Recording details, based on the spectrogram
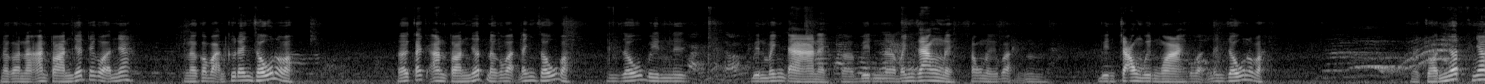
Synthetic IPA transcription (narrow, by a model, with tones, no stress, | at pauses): naː˨˩kɔ̰˧˨nlaː˨˩ʔaː˧nt̪waː˨˩nɲə˦˥t̚ɲa˧˨˦k̚ːɓa̰ː˧˨ɲaː˨˦ | laː˨˩kɔː˨˦˥k̚ɓa̰ː˧˨nkɨ˨˦ɗa˨˦jŋ̟zə˨˦wnɔ˨˦vaː˨˩w | zə˨˦jka˦˥jk̟̚ʔaː˧nt̪waː˨˩nɲə˦˥t̚naː˨˩kːɔː˨˦kɓa̰ː˧˨nɗa˨˦ŋ̟zə˨˦wvaː˨˩w | ɗa˨˦jŋ̟zə˨˦wɓe˧n | ɓe˧nɓa˨˦jŋ̟ɗaː˨˩na˨˩jaː˨˩ɓe˧n˧ɓa˨˦jŋ̟za˧ŋna˨˩jsa˧wŋ͡mnə˨˩kɓa̰ː˧˨n | ɓe˧nt͡ɕa˧wŋ͡mɓe˧nŋwaː˨˩jkaː˧˦˥kɓa̰ː˧˨nɗa˨˦ŋ̟zə˨˦wnɔ˨˦vaː˨˩ | naː˨˩t͡ɕwə˨˩nɲə˦˥t̚ɲaː˨˦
